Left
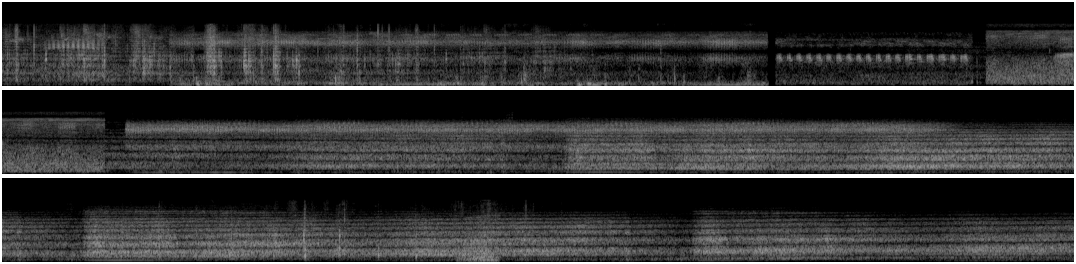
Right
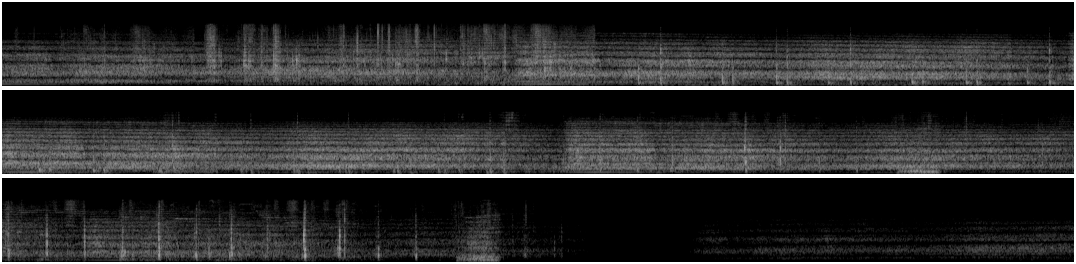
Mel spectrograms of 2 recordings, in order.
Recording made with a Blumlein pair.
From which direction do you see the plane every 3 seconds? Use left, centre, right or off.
right, right, right, right, right, centre, centre, left, left, left, left.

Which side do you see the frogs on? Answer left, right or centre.
left.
